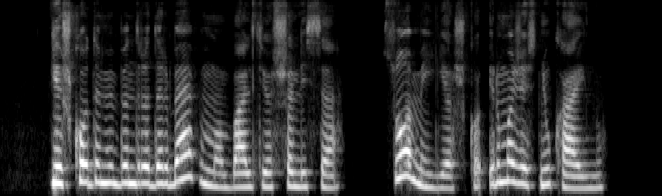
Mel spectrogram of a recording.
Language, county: Lithuanian, Vilnius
